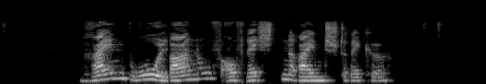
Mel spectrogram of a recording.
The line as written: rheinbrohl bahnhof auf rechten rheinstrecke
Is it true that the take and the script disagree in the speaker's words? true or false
false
